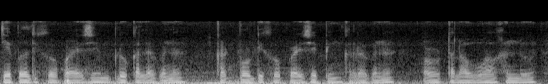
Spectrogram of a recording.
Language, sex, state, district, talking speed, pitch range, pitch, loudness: Nagamese, male, Nagaland, Kohima, 240 wpm, 90-100 Hz, 95 Hz, -20 LUFS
